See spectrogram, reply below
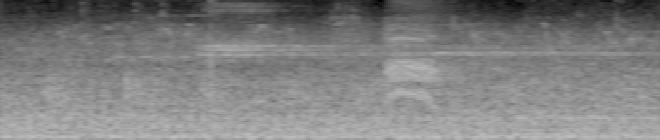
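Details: One rasping crow caw rises from a noisy outdoor background with steady low rumble and faint higher hiss.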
